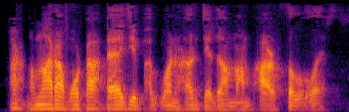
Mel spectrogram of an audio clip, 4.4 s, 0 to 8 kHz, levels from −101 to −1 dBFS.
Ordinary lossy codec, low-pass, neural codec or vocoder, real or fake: MP3, 32 kbps; 7.2 kHz; codec, 16 kHz in and 24 kHz out, 0.6 kbps, FocalCodec, streaming, 4096 codes; fake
